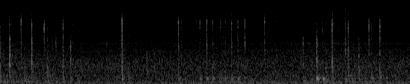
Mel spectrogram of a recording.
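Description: Both hands type rapidly with their fingertips and short painted nails on the low-profile black plastic keyboard of a 13-inch MacBook Pro with a grey aluminium body, resting on a wooden desk. About eighteen quiet, crisp key taps come out, each a short bright click that dies almost instantly, over a soft low background.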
